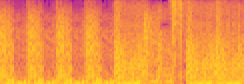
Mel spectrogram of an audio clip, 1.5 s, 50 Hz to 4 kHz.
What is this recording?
Loop-Glitch#01
loop, glitchcore, glitch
